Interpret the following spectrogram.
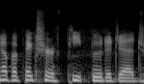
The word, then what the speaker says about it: Buttigieg: Holding up a picture of Pete Buttigieg right yeah. now. I think it's yeah. pronounced butt gig. It's not. It's Buttigieg.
